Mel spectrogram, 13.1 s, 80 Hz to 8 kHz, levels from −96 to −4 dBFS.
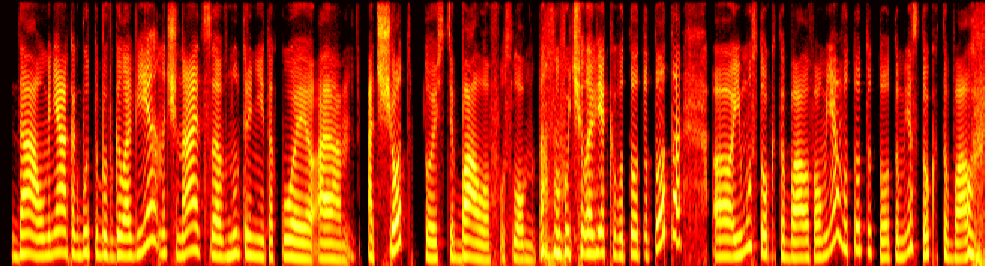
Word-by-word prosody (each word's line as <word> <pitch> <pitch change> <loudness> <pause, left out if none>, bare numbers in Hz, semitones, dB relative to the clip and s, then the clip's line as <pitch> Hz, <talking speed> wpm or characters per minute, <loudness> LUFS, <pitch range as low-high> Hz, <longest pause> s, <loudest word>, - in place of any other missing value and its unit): Да, 220 +2 +3
у 195 0 0
меня, 230 +3 +4
как 215 -3 -5
будто 230 +1 -4
бы, 210 0 -2
в 185 - -11
голове 210 - +1
начинается 220 - +1
внутренний 200 -1 -4
такой, 180 -1 0
а, 165 0 +2 0.3
отсчет, 255 - +4 0.2
то 180 - -1
есть, 170 +2 -5
баллов, 170 -4 +3
условно, 160 -3 -4
там, 240 - -1 0.2
у 240 - +2
человека 225 -1 +2
вот 195 +3 -5
то-то, 210 -2 -2
то-то, 355 - +3 0.4
а, 190 0 +2
ему 215 +10 -1
столько-то 210 -7 -4
баллов. 175 0 +1
А - - +1
у - - -4
меня, 315 - -1
вот, 275 -8 -6
то-то, 255 -1 -4
то-то, 185 -5 -6
у - - -7
меня 225 +11 -4
столько-то 200 -5 -5
баллов. 175 +5 +1
200 Hz, 170 wpm, -23 LUFS, 180-230 Hz, 0.4 s, меня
